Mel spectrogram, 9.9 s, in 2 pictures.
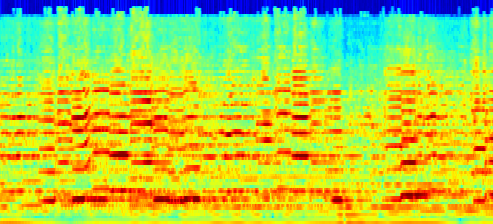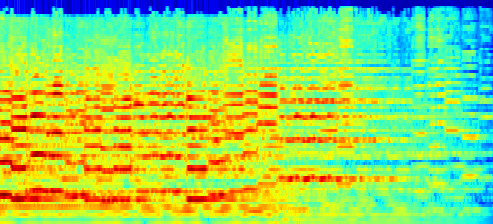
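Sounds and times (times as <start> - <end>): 
solo violin in a violin concerto: 0.0 - 9.8
string quintet or string orchestra: 0.0 - 9.8.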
